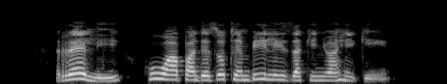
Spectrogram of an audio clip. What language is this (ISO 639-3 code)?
swa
